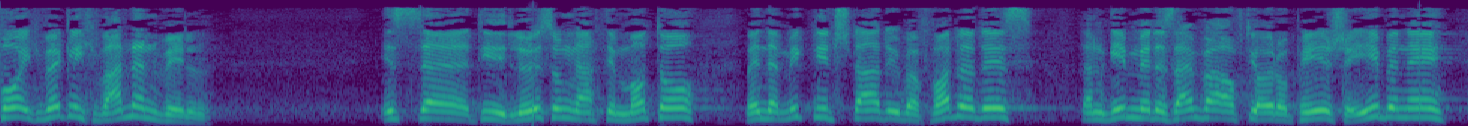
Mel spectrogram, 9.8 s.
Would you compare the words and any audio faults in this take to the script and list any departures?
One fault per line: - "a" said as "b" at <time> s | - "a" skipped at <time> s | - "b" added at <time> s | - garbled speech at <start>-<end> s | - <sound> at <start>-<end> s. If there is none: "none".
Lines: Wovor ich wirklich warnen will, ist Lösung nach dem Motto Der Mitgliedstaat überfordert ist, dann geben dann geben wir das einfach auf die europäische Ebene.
- "die" added at 2.8 s
- "Wenn" added at 5.0 s
- "dann geben" skipped at 7.6 s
